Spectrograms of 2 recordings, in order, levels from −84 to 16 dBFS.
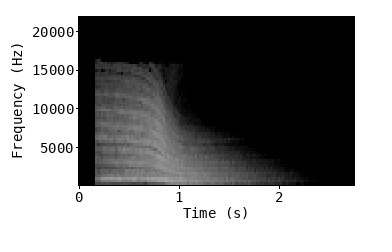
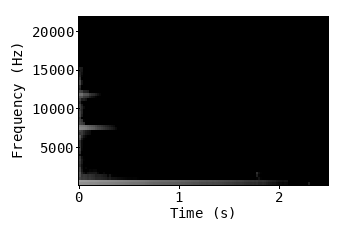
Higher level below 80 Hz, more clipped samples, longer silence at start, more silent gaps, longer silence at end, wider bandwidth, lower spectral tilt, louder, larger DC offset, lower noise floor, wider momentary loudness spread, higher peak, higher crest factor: first, -76 dBFS vs -84 dBFS; neither; first, 0.15 s vs 0 s; neither; about the same, 1.1 s vs 1.05 s; first, 16 kHz vs 12.5 kHz; second, 4 dB/octave vs -2 dB/octave; first, -23 LUFS vs -34 LUFS; neither; first, -85 dBFS vs -81 dBFS; second, 18 LU vs 23 LU; first, -8 dBFS vs -18 dBFS; about the same, 20 dB vs 18 dB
